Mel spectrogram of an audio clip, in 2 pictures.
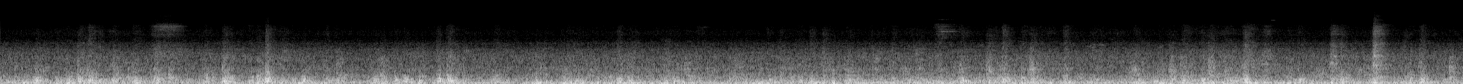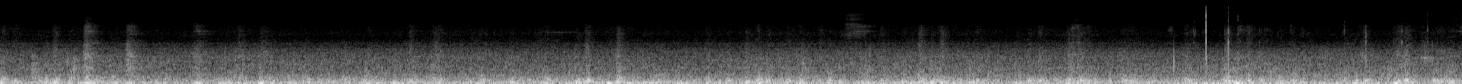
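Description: Train running along the rails, heard from a coach's open doorway: a steady low rumble of wheels on track with scattered clicks and rattles.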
